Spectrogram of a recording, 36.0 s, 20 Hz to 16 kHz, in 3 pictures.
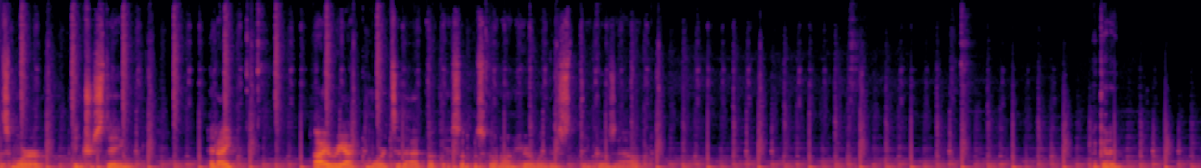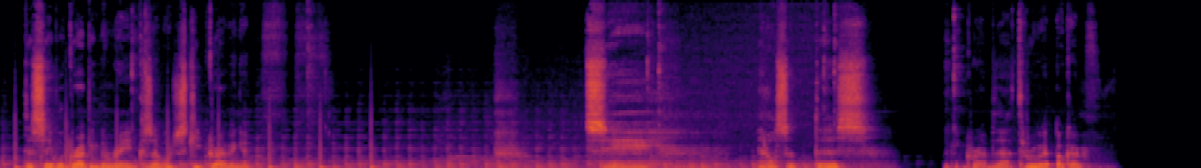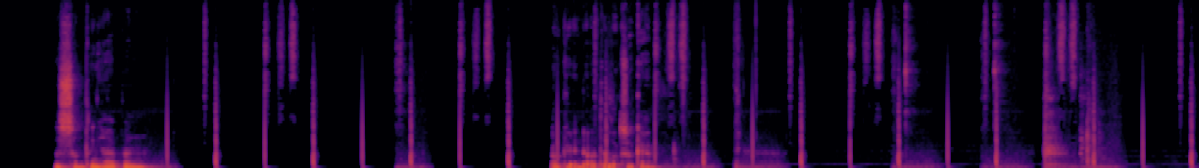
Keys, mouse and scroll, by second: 3.9 space, 4.9-9.1 drag, 9.4 click, 11.4-12.3 scroll down 5, 13.5 click, 13.5 scroll down 1, 14.9 click, 18.4 click, 20.4 click, 21.4 click, 23.5-28.5 drag, 28.6 scroll up 2, 29.5-30.7 scroll down 3, 33.1 click, 33.9-34.4 drag, 35.0 space.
